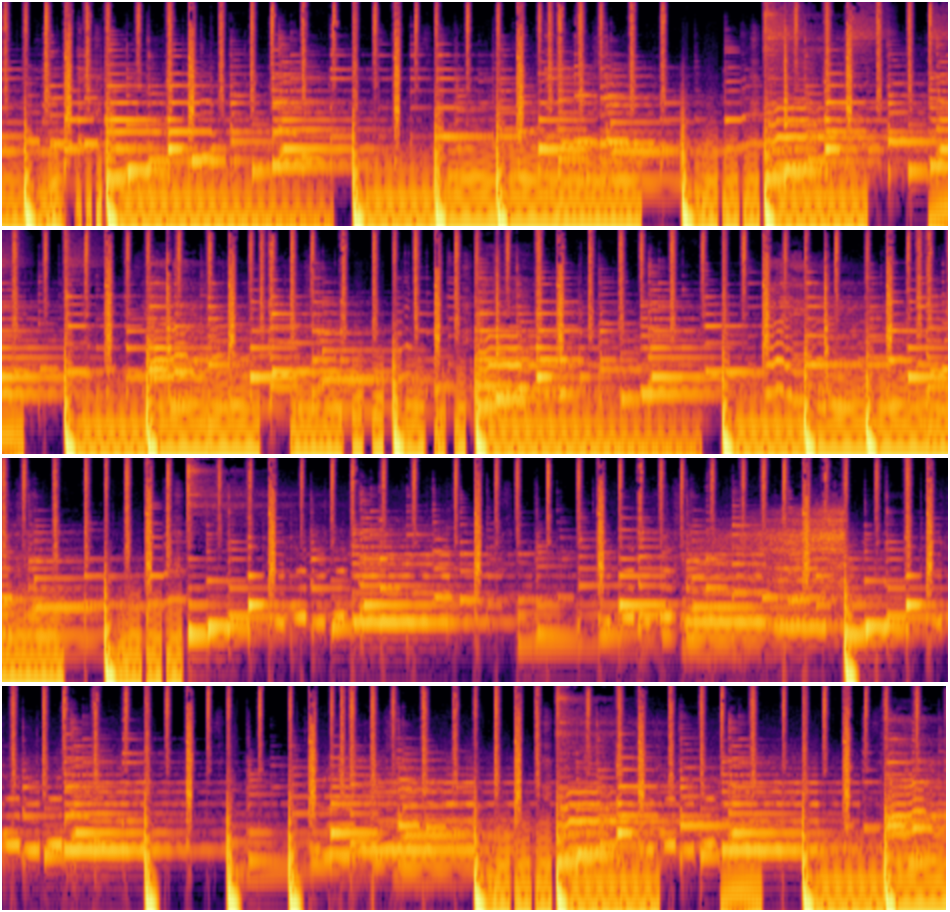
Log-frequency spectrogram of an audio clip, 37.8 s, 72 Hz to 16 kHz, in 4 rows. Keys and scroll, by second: 10.9 super+g, 11.1-12.2 typing, 12.3 super+t, 15.5 super+t, 16.0 super+t, 19.6 super+t, 23.4 super+t, 23.8 super+t, 25.5 super+t, 30.9-31.8 typing, 34.6 super+t, 34.8 scroll down 1, 35.0 Page_Down, 35.0 Page_Down, 35.2 Page_Down, 35.6 Page_Down, 35.6 Page_Down, 35.9 Page_Down, 36.1 scroll down 3, 36.3 Page_Down, 36.3 Page_Down.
